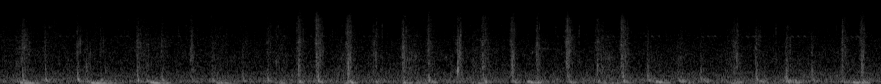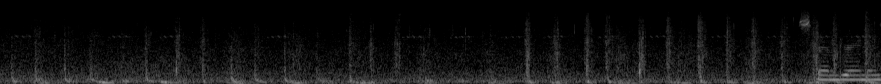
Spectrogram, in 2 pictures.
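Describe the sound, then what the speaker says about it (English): Heavy footsteps from a creature in a survival video game thud along in a steady, plodding rhythm, loud and close, continuing throughout with game ambience underneath. "I know, their footsteps are so loud."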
